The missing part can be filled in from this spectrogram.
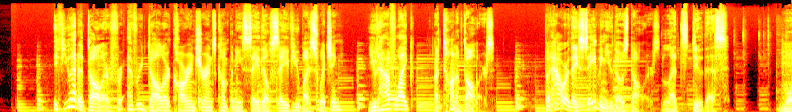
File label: Rapid Fire Commercial Demos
